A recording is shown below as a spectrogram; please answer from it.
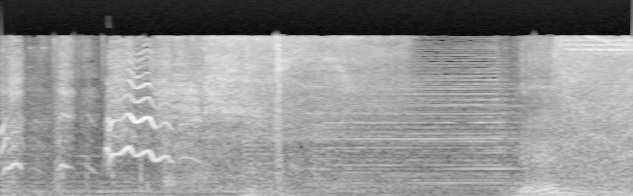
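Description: Cartoon soundtrack: background music with short gliding vocal sounds and a wavering cry in the first second and a half. A vehicle engine sound rises and grows louder from about five seconds in as the van comes to life.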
